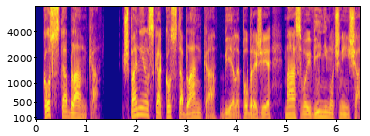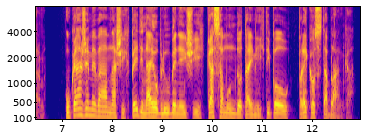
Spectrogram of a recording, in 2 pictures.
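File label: Slovak, male, narration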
